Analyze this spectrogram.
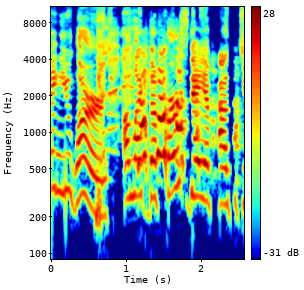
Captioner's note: laughs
